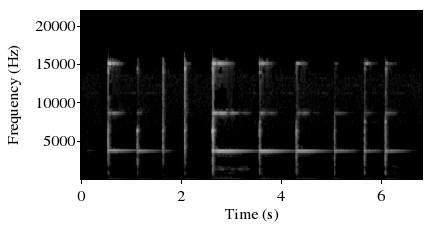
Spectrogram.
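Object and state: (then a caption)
Genuine silver bullion coin. A genuine American Silver Eagle silver bullion coin is given a ping test, ringing out ten times with a long, clear, high tone near 3.75 kHz that fades slowly after each tap. The coin had passed a Sigma test, and its ring confirms it as real.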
